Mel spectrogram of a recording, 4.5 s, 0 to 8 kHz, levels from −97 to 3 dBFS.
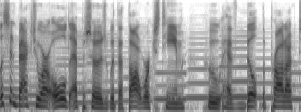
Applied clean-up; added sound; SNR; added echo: none; Wind instrument, woodwind instrument; 17 dB; none.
